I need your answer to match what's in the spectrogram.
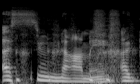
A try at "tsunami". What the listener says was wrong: T is silent, buddy.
